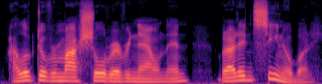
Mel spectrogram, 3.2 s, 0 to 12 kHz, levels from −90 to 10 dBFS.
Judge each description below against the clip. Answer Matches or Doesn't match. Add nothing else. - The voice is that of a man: Matches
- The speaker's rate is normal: Doesn't match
